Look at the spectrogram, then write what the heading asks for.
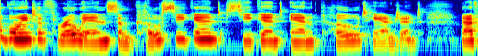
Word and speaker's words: cosecant: opposite over hypotenuse great so that means the cosecant is how you say that the Cs C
